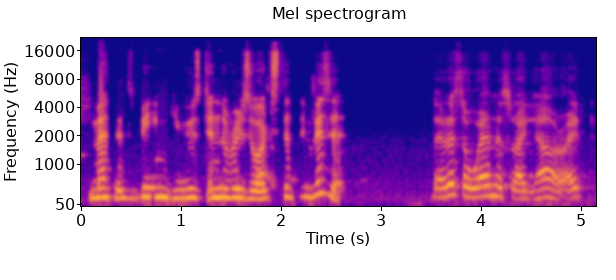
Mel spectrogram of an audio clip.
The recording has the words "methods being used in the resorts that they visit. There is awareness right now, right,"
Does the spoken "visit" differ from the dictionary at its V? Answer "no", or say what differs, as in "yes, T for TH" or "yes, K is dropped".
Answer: no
